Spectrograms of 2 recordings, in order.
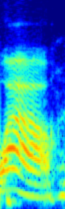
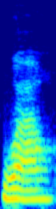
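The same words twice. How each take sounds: First: It is said with excited, exclaiming energy. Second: It is said flatly, without excitement.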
